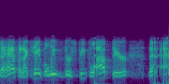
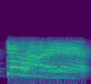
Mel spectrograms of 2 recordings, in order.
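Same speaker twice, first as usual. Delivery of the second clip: loud, higher furious shout; angry shout; 5 semitones higher, 4 dB louder than usual. Acted. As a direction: bark him off the air. Host ejects caller angrily.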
